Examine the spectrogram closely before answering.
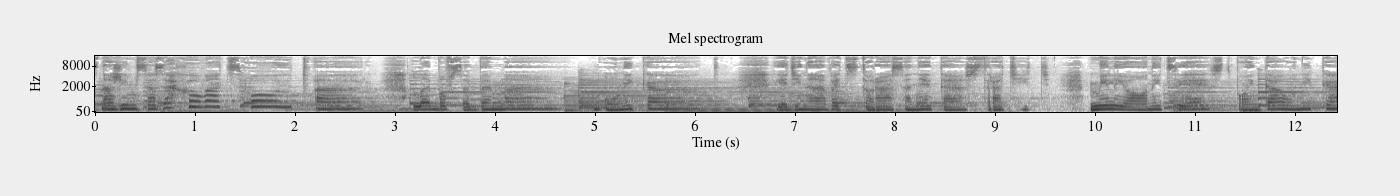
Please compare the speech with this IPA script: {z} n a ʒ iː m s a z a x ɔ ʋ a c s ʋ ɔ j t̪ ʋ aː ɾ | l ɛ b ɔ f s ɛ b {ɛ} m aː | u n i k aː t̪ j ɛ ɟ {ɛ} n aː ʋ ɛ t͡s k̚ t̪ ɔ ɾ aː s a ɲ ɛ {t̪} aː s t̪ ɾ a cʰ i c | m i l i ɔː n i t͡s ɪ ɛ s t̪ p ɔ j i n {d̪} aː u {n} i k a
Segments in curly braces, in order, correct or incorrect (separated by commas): incorrect, correct, incorrect, incorrect, incorrect, incorrect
